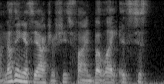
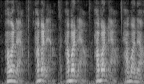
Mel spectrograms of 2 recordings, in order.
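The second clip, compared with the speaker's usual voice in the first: loud, higher, rapid-fire mock pestering; insistent mock badgering; pestering interruptions; 5 semitones higher, 7 dB louder, much faster than usual. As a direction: imitate a nagging child who keeps interrupting. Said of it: "she just keeps interrupting the mayor".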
